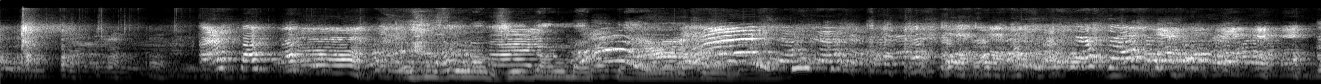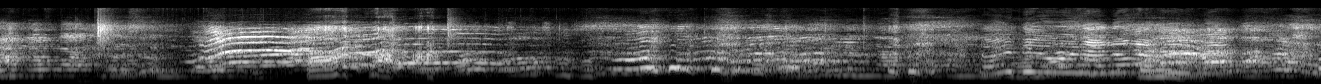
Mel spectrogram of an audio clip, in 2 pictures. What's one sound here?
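Several women chatter and laugh excitedly nearby.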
